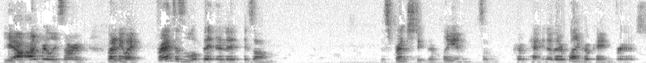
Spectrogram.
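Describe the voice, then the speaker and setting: A woman's voice: on the low side, normal speed, poor audio. Rambling young woman podcast host. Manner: rambling, self-deprecating, many ums and restarts. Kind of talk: casual chat.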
